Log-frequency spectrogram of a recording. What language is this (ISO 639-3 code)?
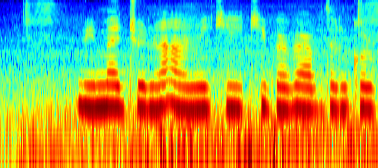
ben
